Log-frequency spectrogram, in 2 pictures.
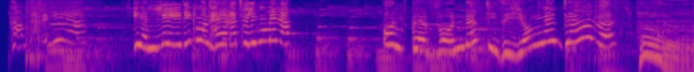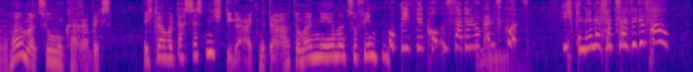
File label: female german cartoon comercial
